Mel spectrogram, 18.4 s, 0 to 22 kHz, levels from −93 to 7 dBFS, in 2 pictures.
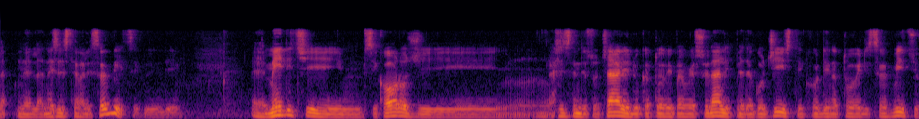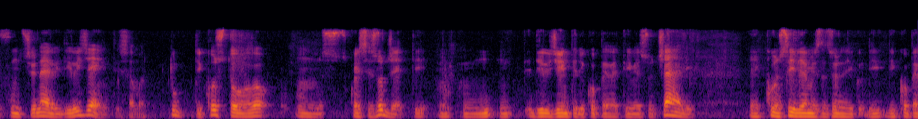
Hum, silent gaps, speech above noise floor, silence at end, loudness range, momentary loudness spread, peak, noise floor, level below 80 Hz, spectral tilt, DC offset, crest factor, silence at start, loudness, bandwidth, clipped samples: none; none; 26 dB; 0 s; 2 LU; 15 LU; -8 dBFS; -58 dBFS; -60 dBFS; -5 dB/octave; under 0.1%; 24 dB; 0 s; -31 LUFS; 8.4 kHz; under 0.1%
